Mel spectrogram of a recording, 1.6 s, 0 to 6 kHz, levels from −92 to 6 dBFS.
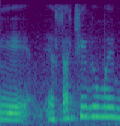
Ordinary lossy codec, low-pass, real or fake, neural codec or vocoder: MP3, 48 kbps; 5.4 kHz; real; none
